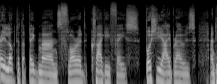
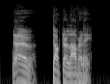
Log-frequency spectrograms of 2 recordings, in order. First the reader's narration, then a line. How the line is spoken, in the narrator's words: growled O'Reilly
